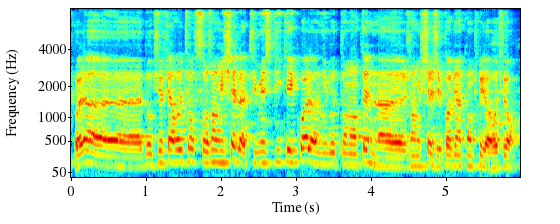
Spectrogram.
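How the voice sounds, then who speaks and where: A man's voice: fairly high pitch, fairly quick, a bit bright, faint music behind. A man with a French accent chatting casually as an amateur radio operator, in a hesitant, rambling, repetitive way. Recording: roomy, echoing room sound.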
